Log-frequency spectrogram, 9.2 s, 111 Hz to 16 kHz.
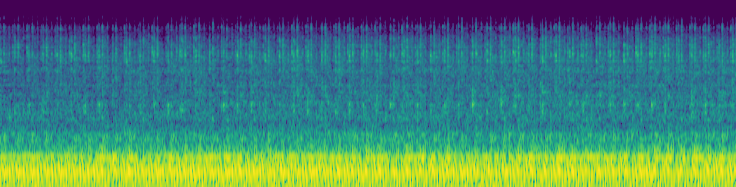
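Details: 1968 Chrysler Newport V8 with a newly finished homemade exhaust, only about four miles driven. A deep, steady rumble with an even beat and no ticks or rattles: a normal, healthy exhaust note.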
